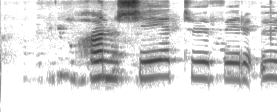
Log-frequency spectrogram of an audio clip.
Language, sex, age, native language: Icelandic, male, 8, Icelandic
